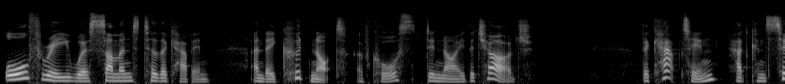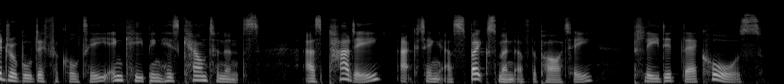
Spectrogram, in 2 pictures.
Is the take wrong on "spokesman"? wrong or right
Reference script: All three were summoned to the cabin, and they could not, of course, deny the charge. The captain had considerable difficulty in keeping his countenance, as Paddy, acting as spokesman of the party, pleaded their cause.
right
